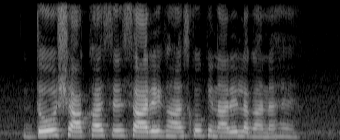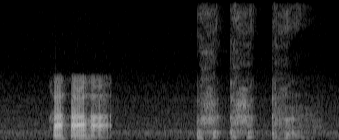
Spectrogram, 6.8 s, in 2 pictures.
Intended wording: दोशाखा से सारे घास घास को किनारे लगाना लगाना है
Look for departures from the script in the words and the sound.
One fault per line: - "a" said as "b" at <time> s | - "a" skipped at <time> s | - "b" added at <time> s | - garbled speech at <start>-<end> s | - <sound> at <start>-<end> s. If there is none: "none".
- "घास" skipped at 1.9 s
- "लगाना" skipped at 2.7 s
- laugh at 3.9-4.5 s
- cough at 5.4-6.7 s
